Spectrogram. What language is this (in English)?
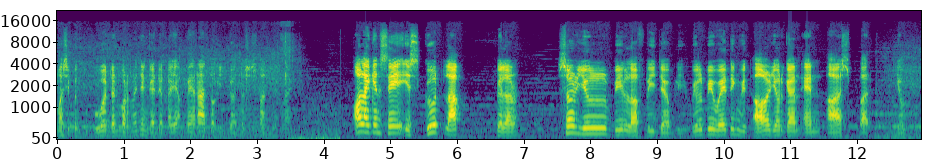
Indonesian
